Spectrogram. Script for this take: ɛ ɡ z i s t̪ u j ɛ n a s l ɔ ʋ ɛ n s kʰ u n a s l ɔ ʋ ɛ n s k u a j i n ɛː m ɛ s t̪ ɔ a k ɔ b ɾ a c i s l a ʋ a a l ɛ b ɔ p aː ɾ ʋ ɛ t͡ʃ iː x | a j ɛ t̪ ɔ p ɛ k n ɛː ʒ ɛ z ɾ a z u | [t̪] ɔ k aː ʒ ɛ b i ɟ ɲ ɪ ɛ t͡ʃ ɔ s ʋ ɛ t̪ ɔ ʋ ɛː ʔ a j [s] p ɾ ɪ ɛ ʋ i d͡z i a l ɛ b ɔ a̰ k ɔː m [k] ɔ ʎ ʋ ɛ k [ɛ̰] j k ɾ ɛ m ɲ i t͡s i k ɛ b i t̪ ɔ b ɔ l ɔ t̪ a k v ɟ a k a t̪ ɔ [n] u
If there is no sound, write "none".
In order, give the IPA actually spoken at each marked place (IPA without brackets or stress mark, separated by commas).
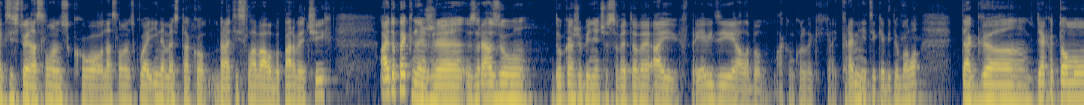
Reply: d̪, f, k, a̰, m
